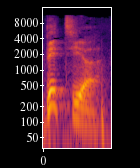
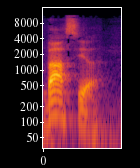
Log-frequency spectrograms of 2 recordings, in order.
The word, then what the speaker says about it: Bitya: In the Chumash, it's written Bitya. But no one really pronounces that. Everyone pronounces it Basya. Batya. So we'll be incorrect, but at least we'll be safety in numbers. We're going to pronounce her name wrong. We'll call her Batya.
